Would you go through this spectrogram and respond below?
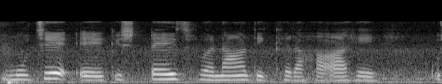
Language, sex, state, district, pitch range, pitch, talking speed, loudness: Hindi, female, Madhya Pradesh, Dhar, 190-220 Hz, 200 Hz, 110 wpm, -16 LUFS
